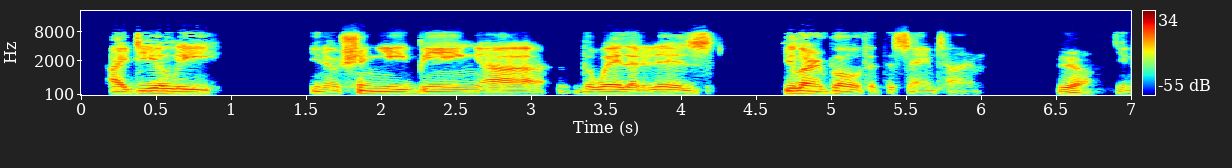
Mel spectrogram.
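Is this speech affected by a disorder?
No.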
